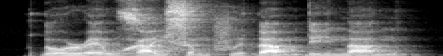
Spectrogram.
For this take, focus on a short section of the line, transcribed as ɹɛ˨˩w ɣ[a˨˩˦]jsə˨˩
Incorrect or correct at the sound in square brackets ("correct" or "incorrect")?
correct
